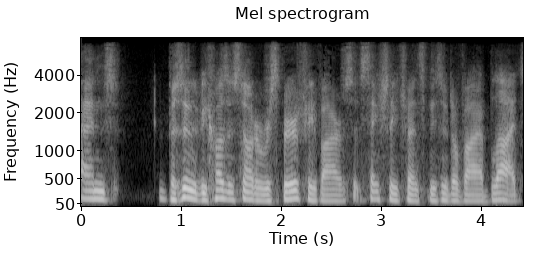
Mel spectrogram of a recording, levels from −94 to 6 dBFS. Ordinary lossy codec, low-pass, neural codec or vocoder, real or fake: AAC, 32 kbps; 7.2 kHz; codec, 16 kHz, 1.1 kbps, Voila-Tokenizer; fake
